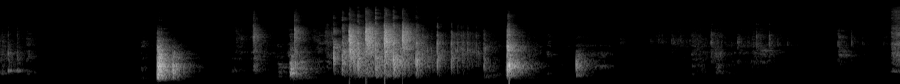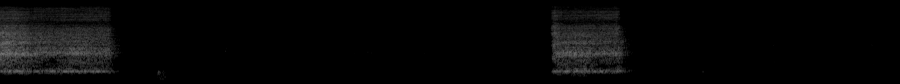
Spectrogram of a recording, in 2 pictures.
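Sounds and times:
spray paint can spraying: 8.9s - 10.2s, 14.5s - 15.4s.

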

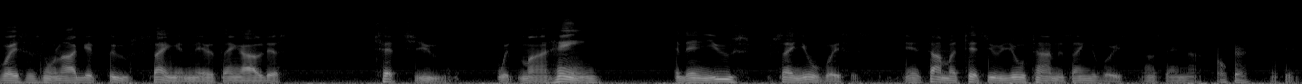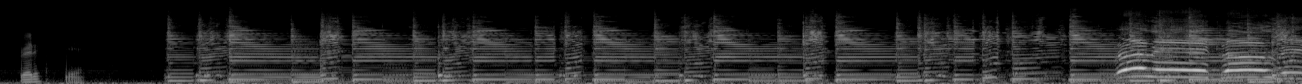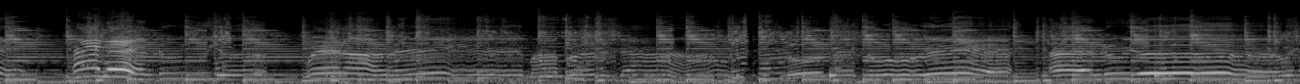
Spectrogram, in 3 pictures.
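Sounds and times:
acoustic guitar playing: 14.6s - 39.0s
person singing: 24.1s - 39.0s.

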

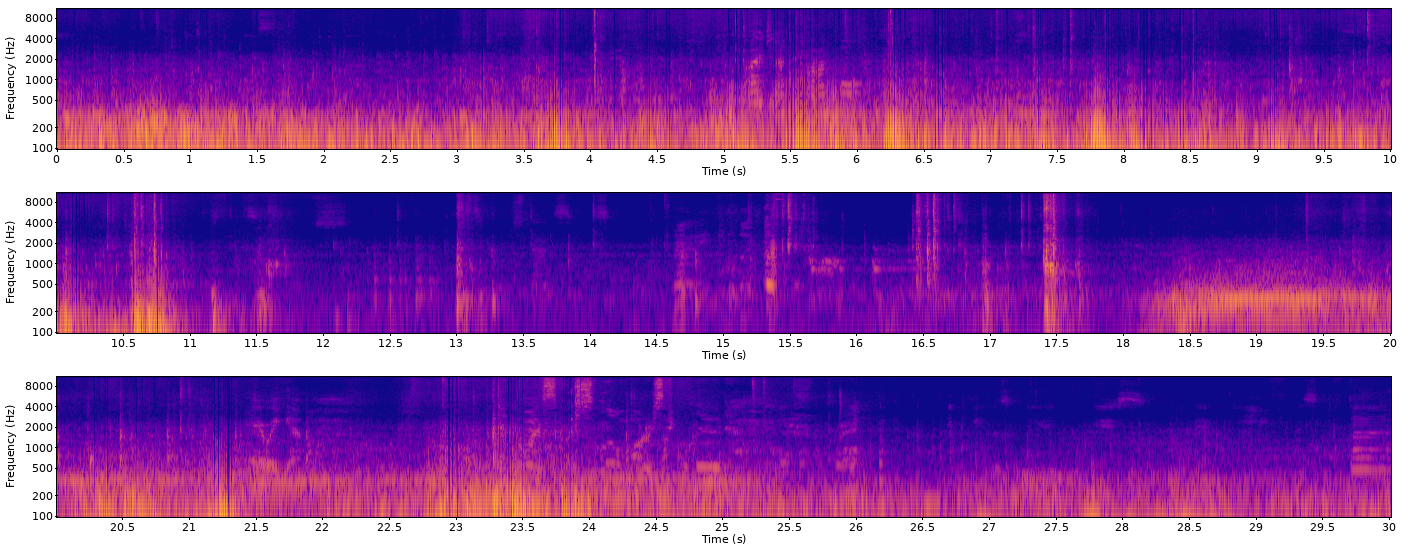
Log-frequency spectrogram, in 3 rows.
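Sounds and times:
car knocks and rattles: 0.0s - 13.4s, 15.2s - 30.0s
car engine and road noise: 0.0s - 30.0s.

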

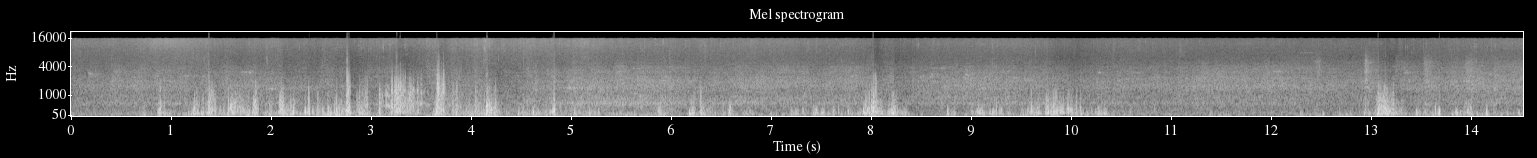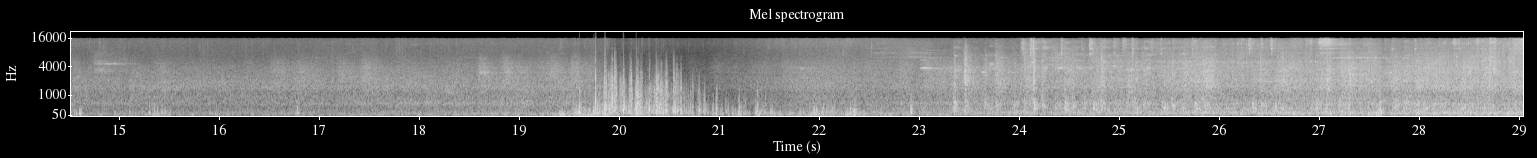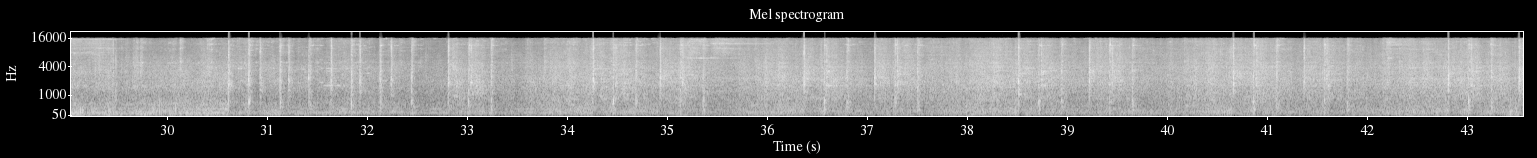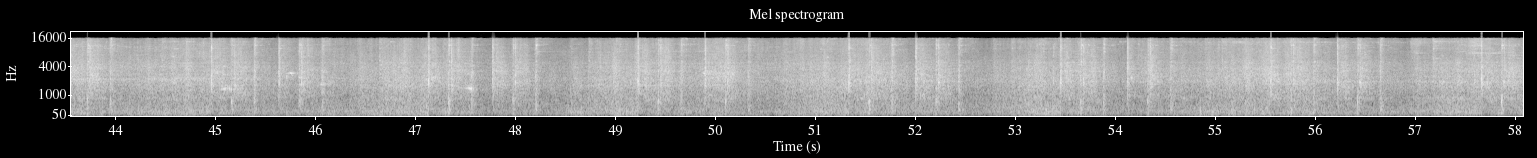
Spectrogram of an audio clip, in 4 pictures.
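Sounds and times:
electric locomotive rumbling past: 0.0s - 58.0s
train wheels clickety-clack: 12.4s - 20.3s, 22.8s - 58.0s.

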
